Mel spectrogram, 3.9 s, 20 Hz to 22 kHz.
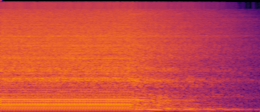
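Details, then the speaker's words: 2JZ-swapped Toyota van engine holding a fast steady idle with no pedal input before dropping away; high idle from corroded throttle body sticking partly open, throttle cable suspected stuck. "So it is still revving high. Doug thought that the throttle cable was stuck, the throttle body was stuck, and he got the pedal to actually respond."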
